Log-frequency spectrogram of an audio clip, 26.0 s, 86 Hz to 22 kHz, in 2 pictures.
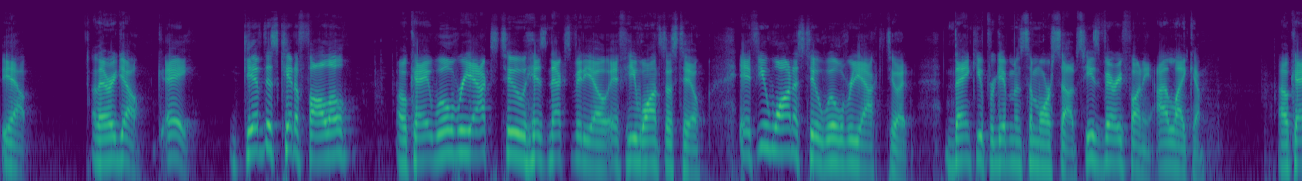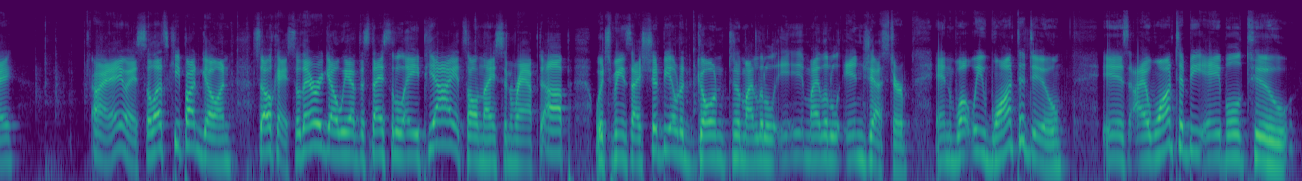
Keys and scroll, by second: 13.8-15.9 typing, 19.2 ctrl+h, 19.2 ctrl+t, 19.5 ctrl+n, 19.6-20.5 typing.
